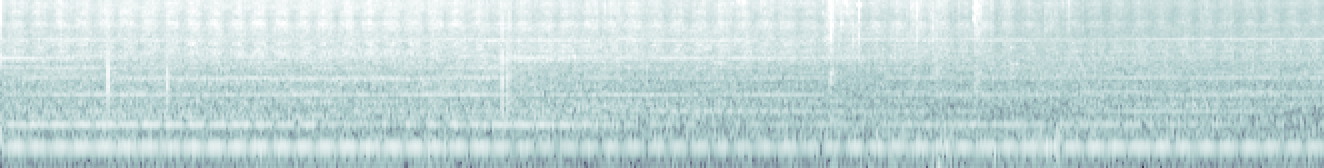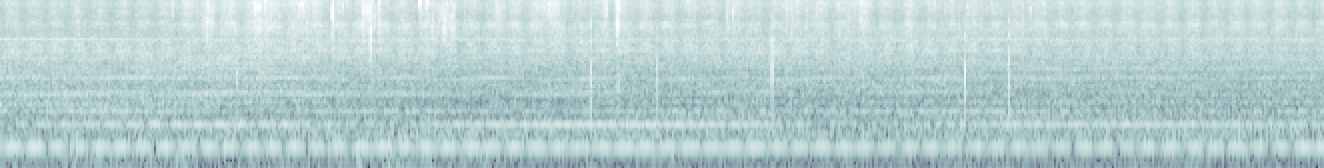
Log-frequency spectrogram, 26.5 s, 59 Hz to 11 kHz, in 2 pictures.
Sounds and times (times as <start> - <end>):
Air conditioning: 0.0 - 26.4.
